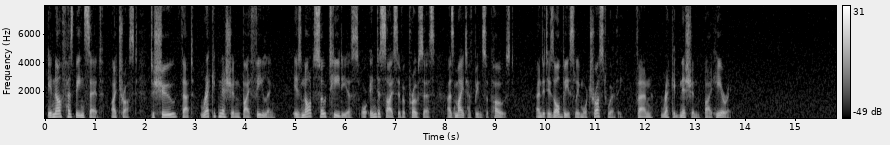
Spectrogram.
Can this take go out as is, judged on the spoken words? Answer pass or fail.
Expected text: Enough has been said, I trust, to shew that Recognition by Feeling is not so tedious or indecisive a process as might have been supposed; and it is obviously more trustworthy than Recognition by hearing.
pass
